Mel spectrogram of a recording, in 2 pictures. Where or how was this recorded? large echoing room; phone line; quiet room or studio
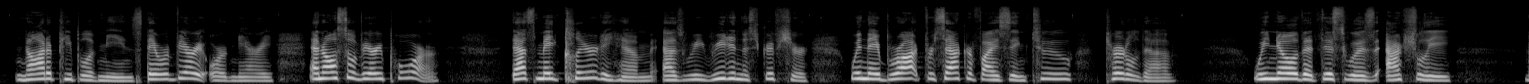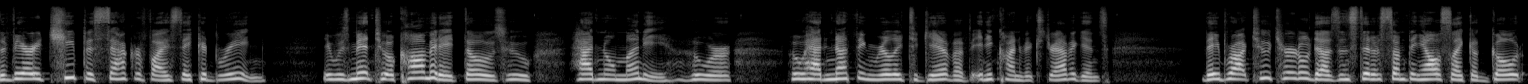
large echoing room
